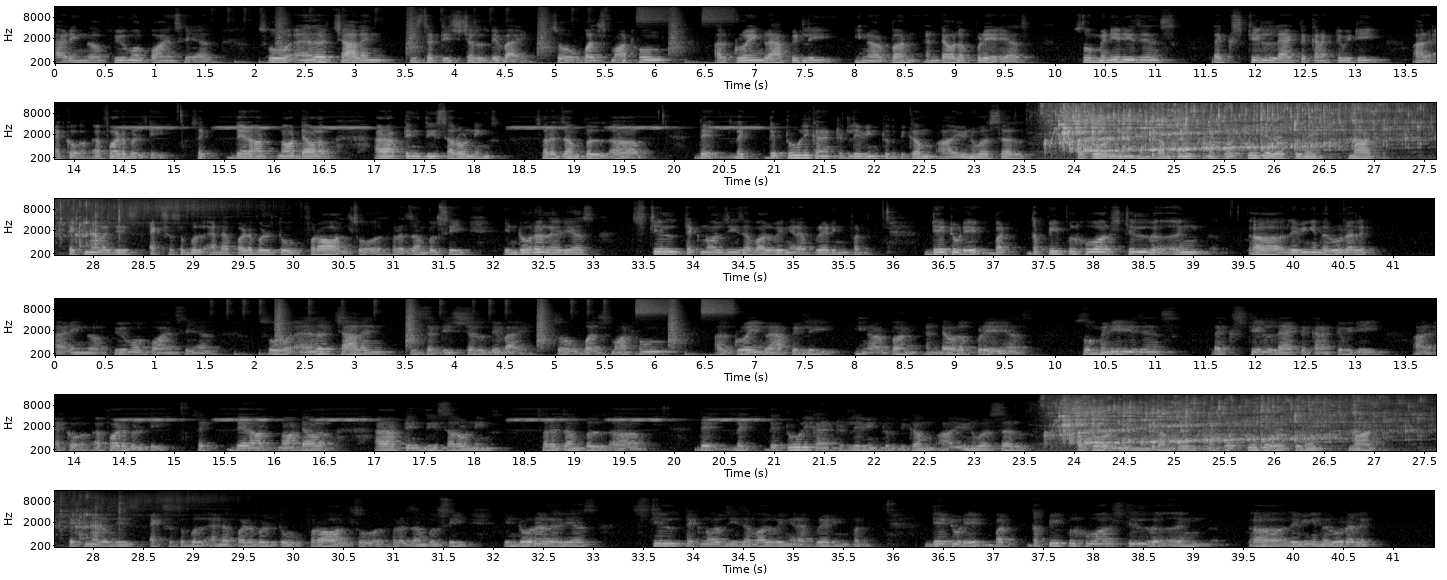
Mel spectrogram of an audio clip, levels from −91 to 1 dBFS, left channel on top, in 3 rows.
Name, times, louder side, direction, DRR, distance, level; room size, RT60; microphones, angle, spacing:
voice 1, 0.0-1.6 2.1-6.1 6.6-9.7 10.3-11.2 11.6-13.2 13.6-14.9 15.2-18.2 18.7-19.7 20.2-23.5 24.0-27.0 27.7-33.0 33.4-36.1 36.3-39.3 39.6-40.7, left 4 dB, 65° left, 6 dB, 0.7 m, -37 dB
sound 1, 1.5-6.8, right 2 dB, 60° right, 1.4 m, -47 dB
Alarm, 14.4-17.1 18.3-21.0, equal, 5° right, 1.4 m, -48 dB
sound 2, 23.6-28.8, left 5 dB, 30° left, 0.6 m, -34 dB
8.7 x 3.6 x 3.8 m, 0.32 s
head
